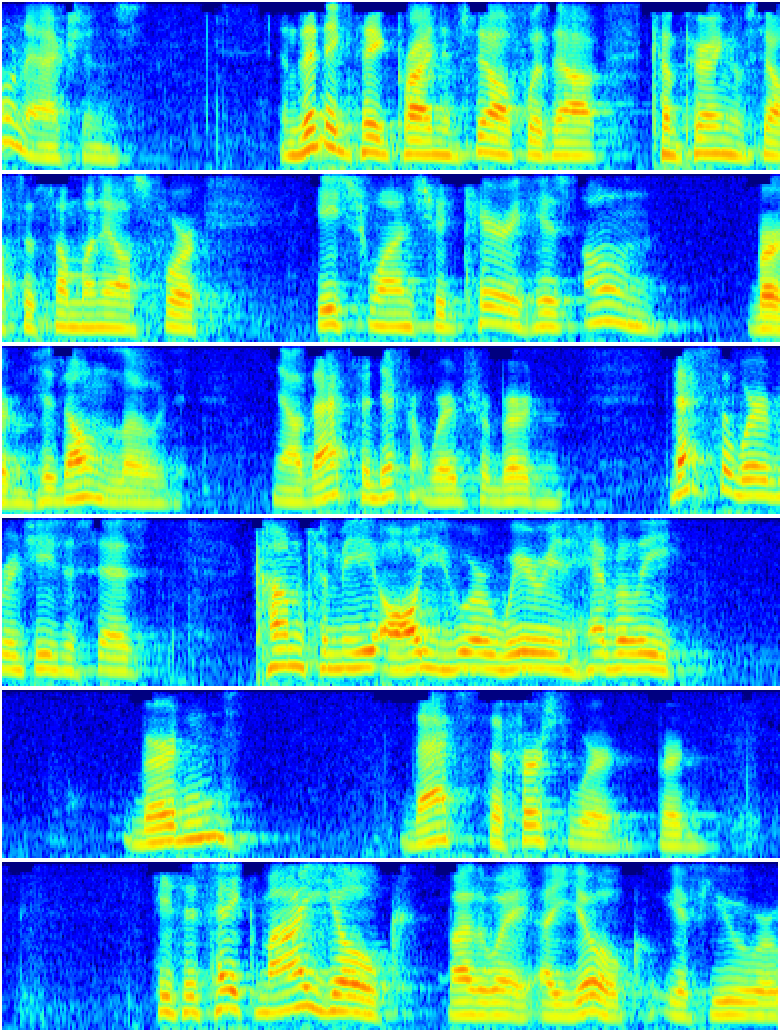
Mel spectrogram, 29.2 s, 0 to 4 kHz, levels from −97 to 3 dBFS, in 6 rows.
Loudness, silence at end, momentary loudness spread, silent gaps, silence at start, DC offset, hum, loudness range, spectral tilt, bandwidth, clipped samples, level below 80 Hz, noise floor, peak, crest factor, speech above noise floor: -28 LUFS; 0 s; 12 LU; none; 0 s; under 0.1%; none; 7 LU; -11 dB/octave; 4 kHz; under 0.1%; -64 dBFS; -66 dBFS; -6 dBFS; 22 dB; 39 dB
